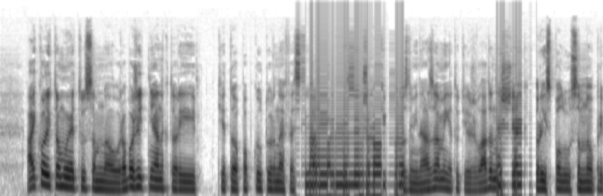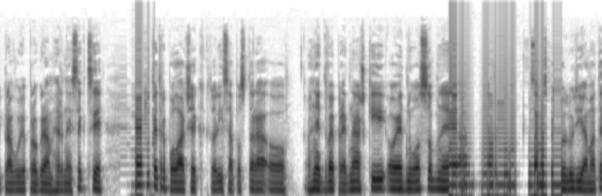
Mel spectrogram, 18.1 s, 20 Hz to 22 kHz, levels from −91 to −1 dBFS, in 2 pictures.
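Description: Robotic sound from repeated short buffers appears at 4.42–6.04, 7.44–8.04, 10.84–11.35 and 15.78–17.46 s. The speech becomes a rigid metallic buzz at 188 Hz. The likely cause is a roughly 5 ms stretch being replayed while most of the real audio is skipped.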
